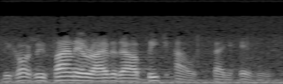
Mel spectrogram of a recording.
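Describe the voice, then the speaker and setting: Man acting an exasperated, animated radio daddy. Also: medium pitch, fast talker, lightly acted. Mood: weary, irritated. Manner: irritable, emphatic. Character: exasperated, impatient father worn out by his child. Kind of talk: 1930s radio comedy acting. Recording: old 1930s radio broadcast, muffled, hissy.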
